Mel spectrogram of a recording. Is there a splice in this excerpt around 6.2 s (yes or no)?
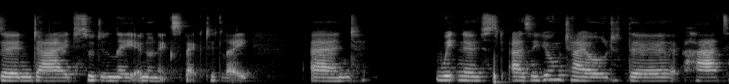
no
